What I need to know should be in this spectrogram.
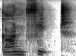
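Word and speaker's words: conflict: सब चीज़ उच्चारण सेम रहेगा लेकिन स्ट्रेस की जगह चेंज हो जाएगा। स्ट्रेस सेकंड सिलेबल पर आएगा, यानी कि सेकंड सिलेबल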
